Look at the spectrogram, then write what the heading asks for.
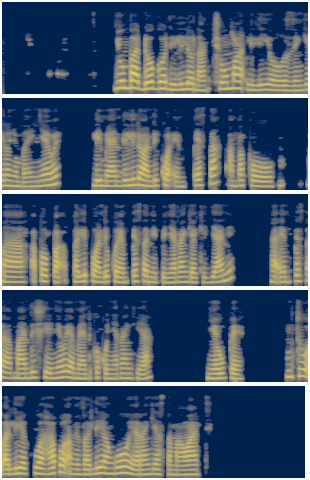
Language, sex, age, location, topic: Swahili, female, 25-35, Kisumu, finance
